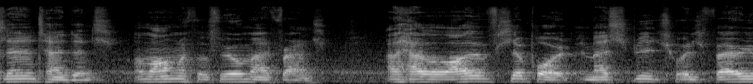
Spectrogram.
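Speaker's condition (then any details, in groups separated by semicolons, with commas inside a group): Cerebral palsy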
